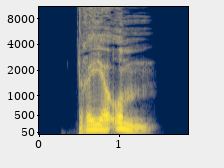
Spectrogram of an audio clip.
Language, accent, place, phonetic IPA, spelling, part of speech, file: German, Germany, Berlin, [ˌdʁeːə ˈʊm], drehe um, verb, De-drehe um.ogg
- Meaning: inflection of umdrehen: 1. first-person singular present 2. first/third-person singular subjunctive I 3. singular imperative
